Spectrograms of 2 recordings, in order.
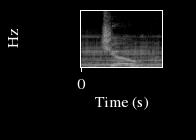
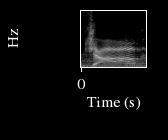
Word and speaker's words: Job: His name was Job. I think it's pronounced job. No, it's Job.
